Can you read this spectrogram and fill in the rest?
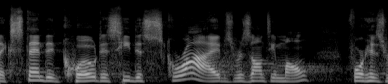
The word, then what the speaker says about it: ressentiment: and I'm going to butcher the French pronunciation, but it is known as ressentiment. Ressentiment. I checked with Amy in between, who's studied French. She said I was close, so that's good.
